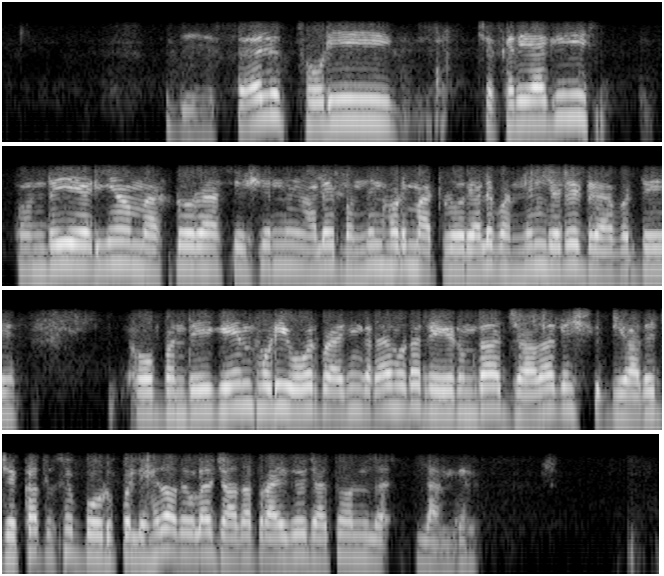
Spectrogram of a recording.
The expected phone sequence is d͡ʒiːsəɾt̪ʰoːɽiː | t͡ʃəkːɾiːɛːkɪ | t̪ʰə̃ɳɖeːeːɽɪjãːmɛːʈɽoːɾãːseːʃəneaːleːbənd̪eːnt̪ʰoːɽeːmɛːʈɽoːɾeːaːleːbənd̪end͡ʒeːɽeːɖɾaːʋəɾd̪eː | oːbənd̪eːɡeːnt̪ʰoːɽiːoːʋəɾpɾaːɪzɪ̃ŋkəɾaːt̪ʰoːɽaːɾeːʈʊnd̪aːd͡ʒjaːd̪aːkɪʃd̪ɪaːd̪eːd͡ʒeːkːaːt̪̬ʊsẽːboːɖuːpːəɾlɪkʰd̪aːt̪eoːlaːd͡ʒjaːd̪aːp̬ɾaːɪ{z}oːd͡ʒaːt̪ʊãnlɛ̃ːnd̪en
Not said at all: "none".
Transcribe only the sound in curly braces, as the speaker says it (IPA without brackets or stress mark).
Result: z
